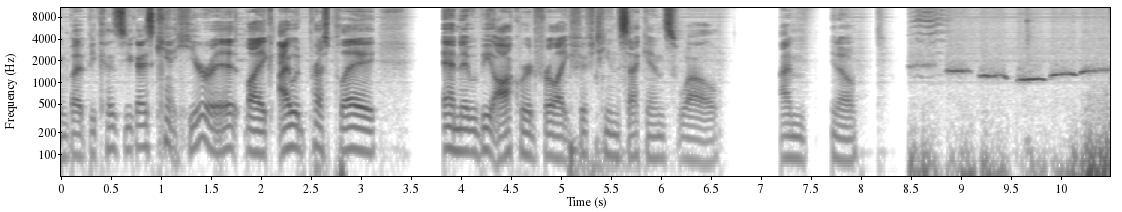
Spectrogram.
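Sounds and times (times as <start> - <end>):
speech: 0.0 - 8.6
person whistling a short wavering tune: 8.5 - 10.4.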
